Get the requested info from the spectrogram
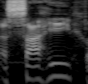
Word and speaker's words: Asahi: Ashaya. – I'd pronounce that Asahi, but okay.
